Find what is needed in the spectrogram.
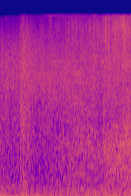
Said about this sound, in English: you mentioned the grenade hop. This is part of that.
